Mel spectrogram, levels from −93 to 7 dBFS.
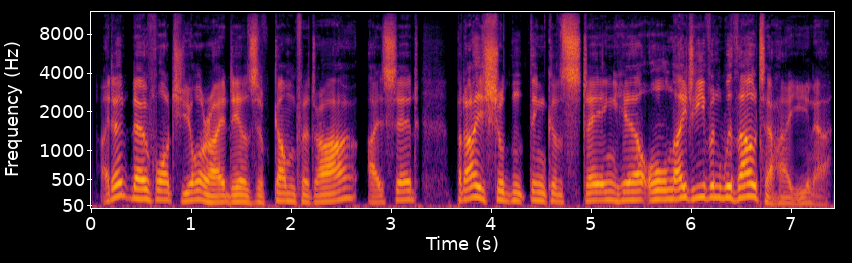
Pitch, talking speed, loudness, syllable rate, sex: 140 Hz, 195 wpm, -17 LUFS, 4.6 syllables/s, male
